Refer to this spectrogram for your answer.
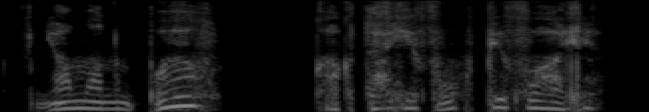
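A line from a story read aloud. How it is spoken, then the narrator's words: Whisper. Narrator (Russian): прошептала Полина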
